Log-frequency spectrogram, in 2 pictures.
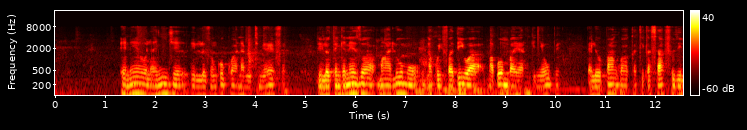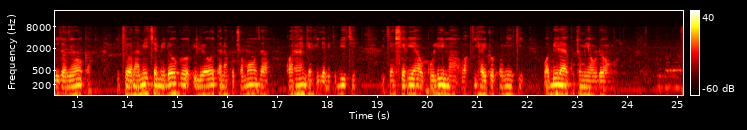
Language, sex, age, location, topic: Swahili, male, 18-24, Dar es Salaam, agriculture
